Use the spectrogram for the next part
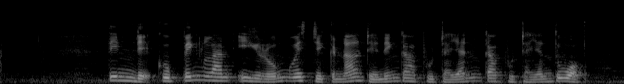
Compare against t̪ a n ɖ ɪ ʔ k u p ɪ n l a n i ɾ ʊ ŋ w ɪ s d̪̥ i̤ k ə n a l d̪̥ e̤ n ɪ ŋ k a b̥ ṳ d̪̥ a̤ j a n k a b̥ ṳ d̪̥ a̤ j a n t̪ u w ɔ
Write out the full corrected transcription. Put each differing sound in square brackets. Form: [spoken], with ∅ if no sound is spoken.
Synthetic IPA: t̪ [i] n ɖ ɪ ʔ k u p ɪ [ŋ] l a n i ɾ ʊ ŋ w ɪ s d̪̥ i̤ k ə n a l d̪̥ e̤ n ɪ ŋ k a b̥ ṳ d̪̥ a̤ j a n k a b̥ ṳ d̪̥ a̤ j a n t̪ u w ɔ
